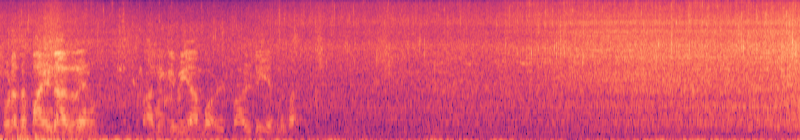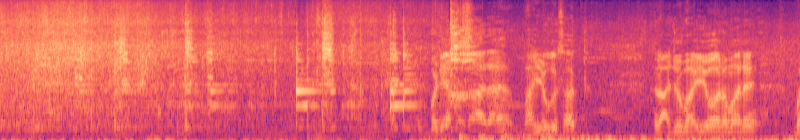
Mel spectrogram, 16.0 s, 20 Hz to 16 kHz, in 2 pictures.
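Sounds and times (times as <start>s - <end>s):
curry sizzling in a pan: 0.3s - 12.8s
spoon clinking against pan: 8.8s - 12.8s.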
